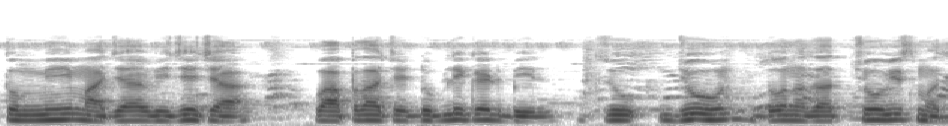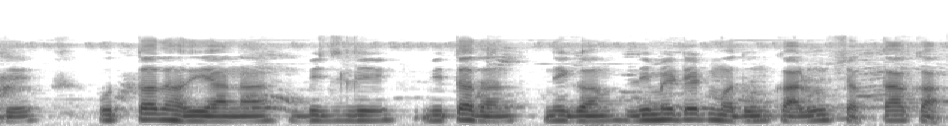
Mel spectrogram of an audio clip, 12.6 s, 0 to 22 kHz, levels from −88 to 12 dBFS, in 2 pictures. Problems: background sounds at intervals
